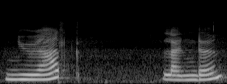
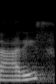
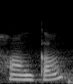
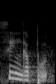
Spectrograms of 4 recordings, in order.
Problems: background sounds at intervals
